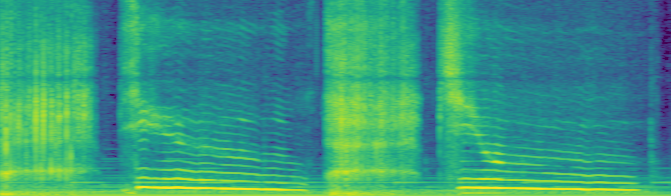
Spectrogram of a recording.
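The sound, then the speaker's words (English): A voice imitates butterflies snoring: two long, wheezy, whistling exhales that slide downward in pitch, each preceded by a rough, breathy inhale, repeated in a slow rhythm. “Have you ever heard a butterfly snore?”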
